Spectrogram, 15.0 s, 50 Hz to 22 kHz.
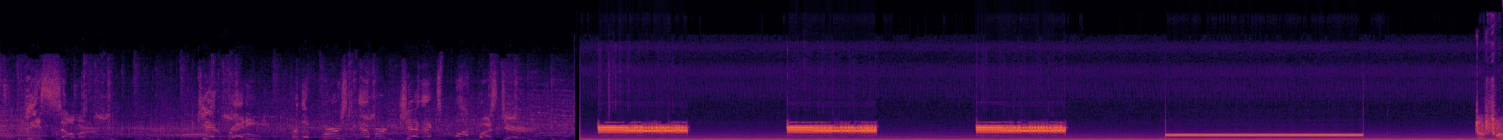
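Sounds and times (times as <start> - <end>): low electronic drone: 5.8 - 15.0
two-pitch alert tone: 6.0 - 6.9, 7.9 - 8.8, 9.8 - 10.7, 11.6 - 13.7.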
